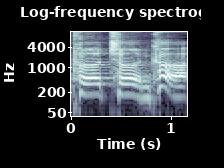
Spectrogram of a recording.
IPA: p, t, and k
